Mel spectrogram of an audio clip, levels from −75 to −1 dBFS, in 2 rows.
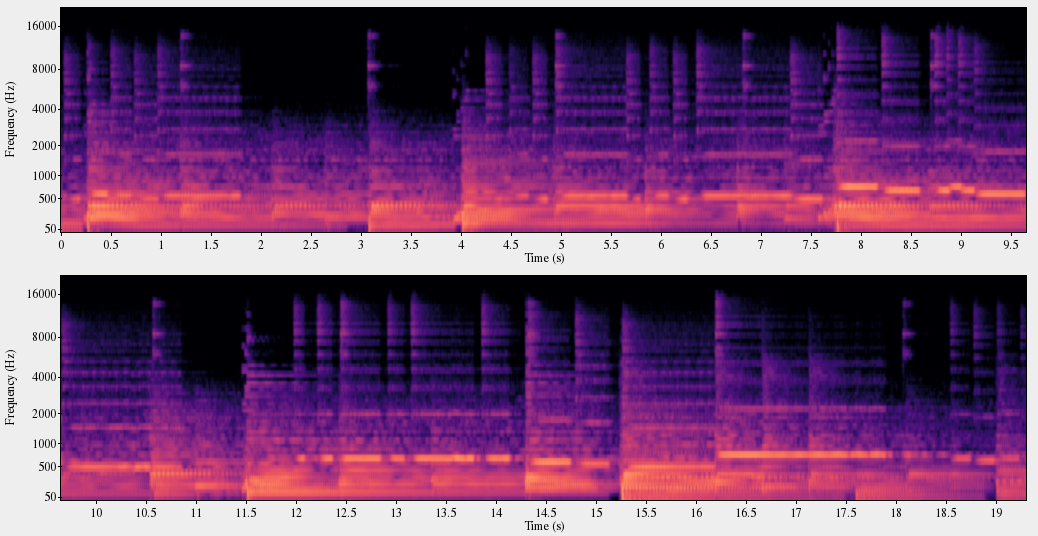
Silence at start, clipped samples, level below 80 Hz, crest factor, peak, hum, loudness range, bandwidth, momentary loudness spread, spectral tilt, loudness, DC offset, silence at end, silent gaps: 0 s; under 0.1%; -44 dBFS; 16 dB; -10 dBFS; none; 4 LU; 16.5 kHz; 9 LU; -6 dB/octave; -26 LUFS; under 0.1%; 0 s; none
